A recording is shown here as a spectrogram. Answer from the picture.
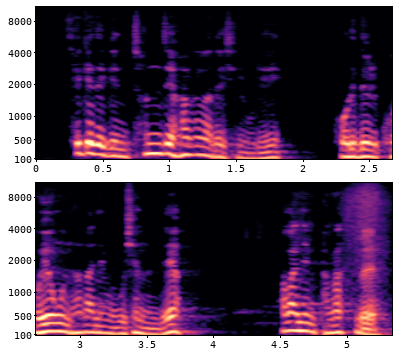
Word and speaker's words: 고리들: 그래서 코어 리들 하면은 고리들하고 코어 리들하고 거의 발음이 비슷하더라고요.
